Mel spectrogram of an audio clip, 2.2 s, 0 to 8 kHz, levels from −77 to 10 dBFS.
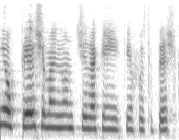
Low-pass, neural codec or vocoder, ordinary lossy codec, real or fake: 7.2 kHz; codec, 16 kHz, 1.1 kbps, Voila-Tokenizer; none; fake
